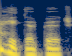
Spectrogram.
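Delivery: voice dropped low, snarky. Retelling what she says after turning away: imitating muttering under breath. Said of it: "under her breath".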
